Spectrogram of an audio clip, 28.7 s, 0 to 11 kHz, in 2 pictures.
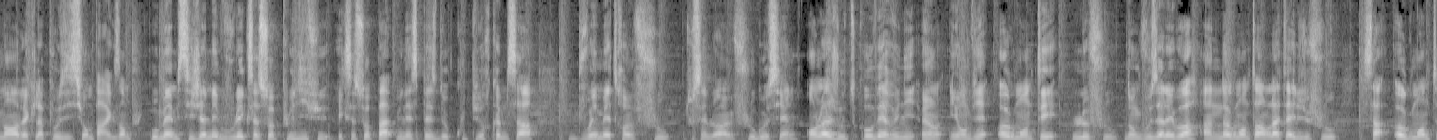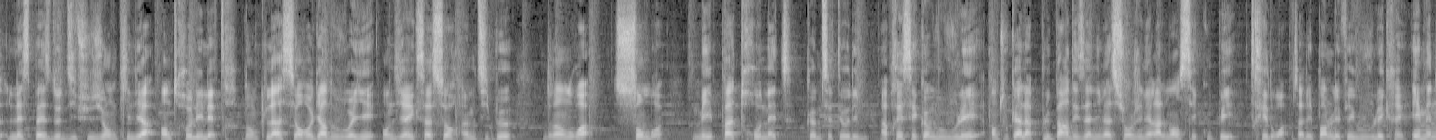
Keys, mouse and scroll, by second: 1.4 click, 2.4 ctrl+z, 2.4 p, 8.0 click, 9.5 click, 9.5 typing, 13.8 click, 18.9 click, 28.4 click.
